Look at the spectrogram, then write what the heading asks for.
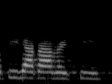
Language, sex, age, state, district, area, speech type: Maithili, female, 45-60, Bihar, Darbhanga, rural, conversation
